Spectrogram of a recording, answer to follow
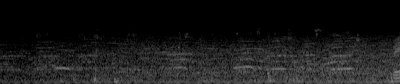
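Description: A basketball being dribbled on a hardwood court, with a few short knocks, over the steady murmur of an arena crowd.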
